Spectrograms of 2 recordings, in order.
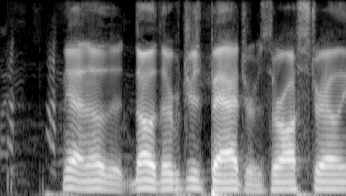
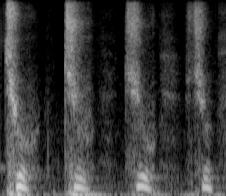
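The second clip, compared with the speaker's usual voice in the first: short airy "choo" puffs, softly spat out; imitated shooting noises; 3 semitones higher, 11 dB quieter than usual. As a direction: imitate quick little shots with the mouth, softly. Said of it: "Motherfucker just be like".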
